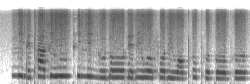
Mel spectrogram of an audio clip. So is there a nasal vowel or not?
yes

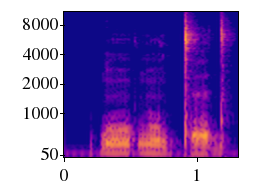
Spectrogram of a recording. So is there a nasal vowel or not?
yes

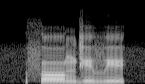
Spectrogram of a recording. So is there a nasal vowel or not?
no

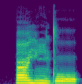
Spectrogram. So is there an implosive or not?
no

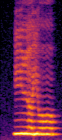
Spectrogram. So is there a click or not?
no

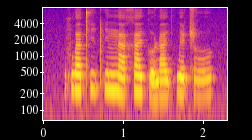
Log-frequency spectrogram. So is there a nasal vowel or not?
no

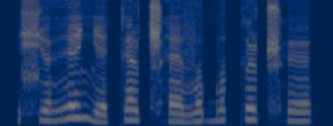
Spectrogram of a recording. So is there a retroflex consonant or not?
yes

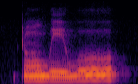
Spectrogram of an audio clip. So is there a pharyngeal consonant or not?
no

